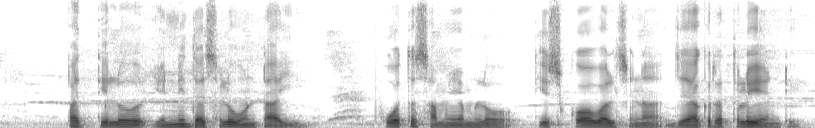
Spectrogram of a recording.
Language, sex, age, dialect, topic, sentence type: Telugu, male, 18-24, Utterandhra, agriculture, question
